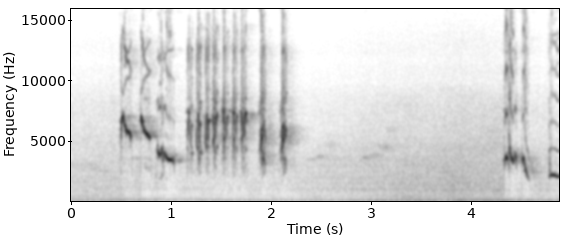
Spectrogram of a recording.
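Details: Morning orange-headed thrush singing as a breeding-condition lure: quick descending slurs followed by a rapid rattle of high notes and a few sharp chirps, then a pause and another slurred phrase over low background noise.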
